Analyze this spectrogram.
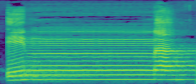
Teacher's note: kalau dia tasydid itu dia menghasilkan huruf dengung. Dengung itu di rongga hidung sini ya.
